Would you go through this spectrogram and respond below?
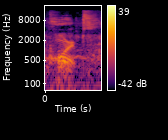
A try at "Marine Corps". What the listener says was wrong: It's the Marine Corps. You don't say the P.S. It's Marine Corps.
